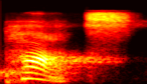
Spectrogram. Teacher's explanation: The R is silent because a K follows R.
